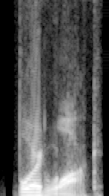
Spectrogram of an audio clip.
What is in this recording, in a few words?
"boardwalk", American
